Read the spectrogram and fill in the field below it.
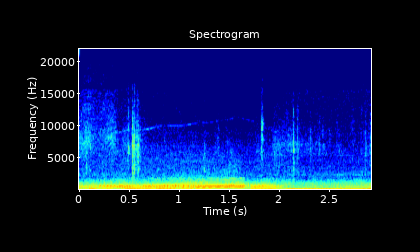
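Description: A Porsche 911 Turbo accelerates hard, its engine note climbing in pitch through the gears with a brief dip between shifts, loud and close from inside the car, with no one speaking.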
